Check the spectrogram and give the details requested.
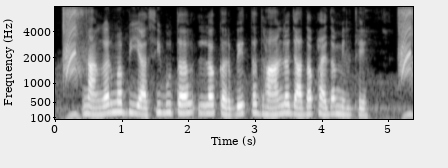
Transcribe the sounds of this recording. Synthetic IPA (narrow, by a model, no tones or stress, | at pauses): nãːŋɡəɾmɐ̃bijaːsibut̪aləkəɾbeːt̪ːɐd̪ʱaːnləzjaːd̪apʰaːjd̪amɪlt̪ʰeː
